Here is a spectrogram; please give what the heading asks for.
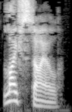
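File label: "lifestyle", British English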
